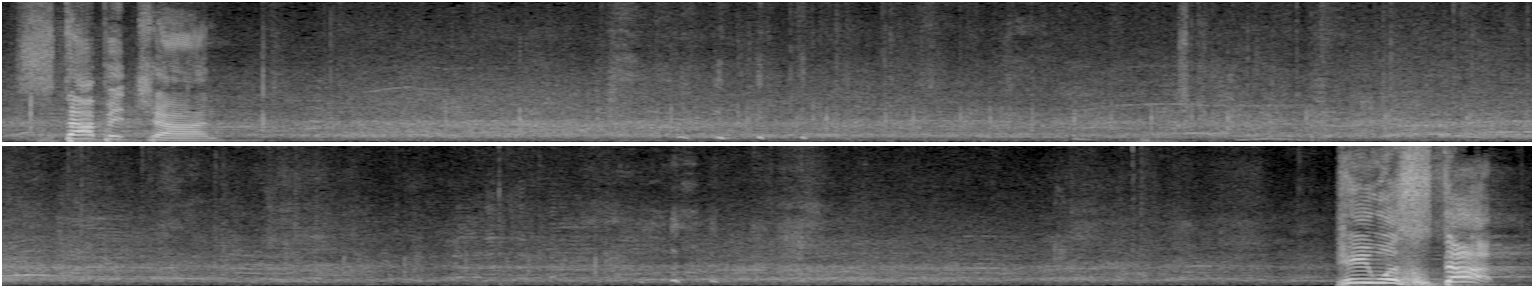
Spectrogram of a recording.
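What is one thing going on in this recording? A large crowd laughs and cheers.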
